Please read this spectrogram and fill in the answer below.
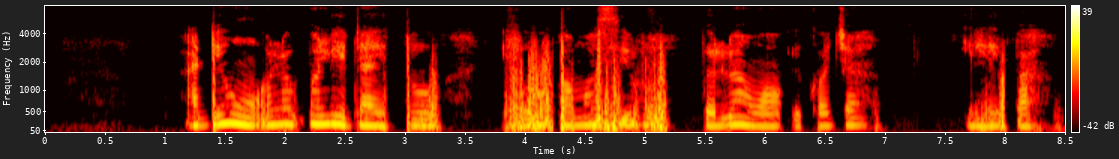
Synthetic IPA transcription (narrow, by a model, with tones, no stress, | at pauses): a̰˨de˨˦wũ˦ɔ̰˧lɔ˦ɡ͡bɔ̃˦le˦˨da˨˦i˨to˧ | i˨fo˧˦wũ˦k͡pɔ˧mɔ̃˦si˦ɾũ˦ | k͡pɛ˨lu˨˦a˦˨w̃ɔ̃˧i˨kʰɔ˨˦d͡ʒa˦ | i˦˨le˨˦k͡pa˧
